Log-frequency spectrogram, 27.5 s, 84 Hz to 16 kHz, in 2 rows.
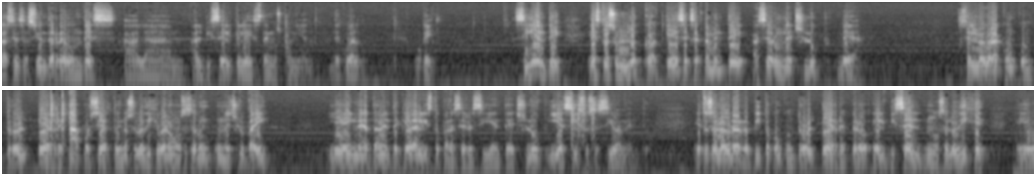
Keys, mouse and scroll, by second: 5.3 middle click, 9.2 click, 14.5 Escape, 16.9 click, 19.6 click, 20.8 click, 21.4 Escape, 25.4 click.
